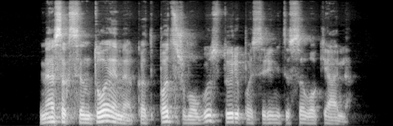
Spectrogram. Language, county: Lithuanian, Kaunas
